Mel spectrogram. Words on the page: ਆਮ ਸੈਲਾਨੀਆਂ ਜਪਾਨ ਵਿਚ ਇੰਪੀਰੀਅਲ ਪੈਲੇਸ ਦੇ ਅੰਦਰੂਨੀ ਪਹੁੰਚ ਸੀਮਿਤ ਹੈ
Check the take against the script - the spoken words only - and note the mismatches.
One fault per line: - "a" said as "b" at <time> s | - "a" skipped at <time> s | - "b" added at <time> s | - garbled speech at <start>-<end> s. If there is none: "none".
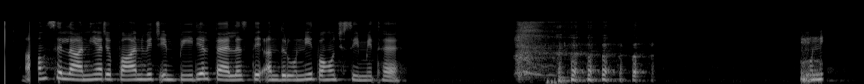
none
